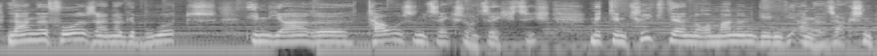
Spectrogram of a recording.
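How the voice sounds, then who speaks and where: A man narrating a scripted radio play in a measured, deliberate storytelling manner, with a husky voice. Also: fairly high pitch, music in the background.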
